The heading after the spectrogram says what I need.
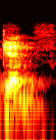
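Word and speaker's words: Genf: pronounce it in so in english it's geneva uh french it's uh jeunev and we in german because i'm in the german speaking part in near zurich yeah and we just say genth so it's different ways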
